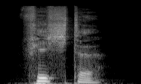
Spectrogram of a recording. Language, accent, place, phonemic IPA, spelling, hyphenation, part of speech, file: German, Germany, Berlin, /ˈfɪçtə/, Fichte, Fich‧te, noun / proper noun, De-Fichte.ogg
- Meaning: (noun) 1. a spruce; the common tree (Picea) 2. spruce; the wood and timber of the tree; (proper noun) a surname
